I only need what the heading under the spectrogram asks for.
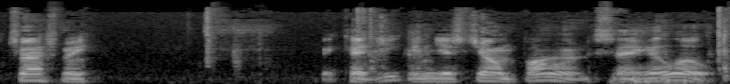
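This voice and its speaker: A man's voice: on the low side, moderate pace, a little mellow. An American man in casual, rambling vlog talk, plain-spoken and folksy, often repeating his phrases. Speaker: vlogger and CB radio hobbyist. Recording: clearly noisy background, amateur recording.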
